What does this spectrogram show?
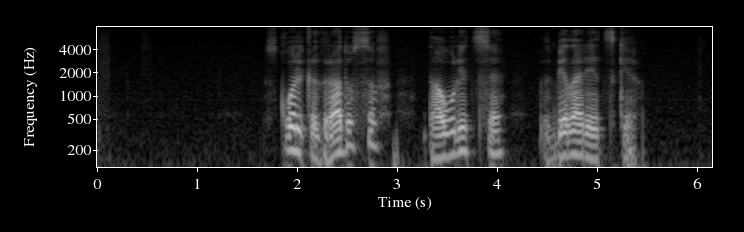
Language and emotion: Russian, neutral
